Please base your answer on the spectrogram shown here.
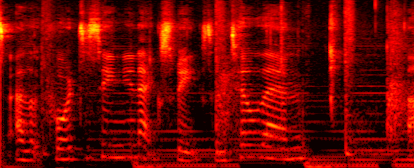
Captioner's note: kiss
